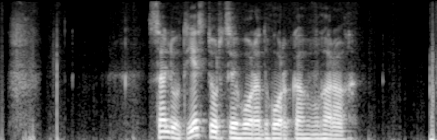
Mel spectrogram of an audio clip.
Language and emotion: Russian, neutral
